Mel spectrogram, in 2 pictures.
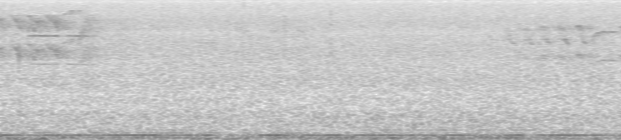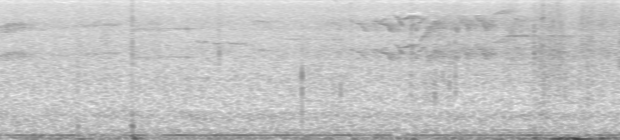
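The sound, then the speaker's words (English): A black-throated green warbler sings an odd variant of its song, three short buzzy high-pitched phrases spaced apart, faint over a steady hiss and low hum. “I would say that's a black-throated green warbler making up a new song.”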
